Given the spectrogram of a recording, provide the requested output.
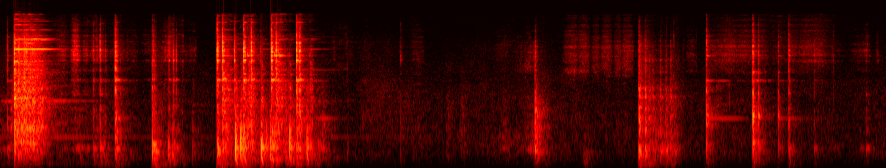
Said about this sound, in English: so we're going to mix all this into one bowl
